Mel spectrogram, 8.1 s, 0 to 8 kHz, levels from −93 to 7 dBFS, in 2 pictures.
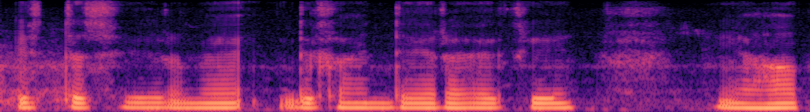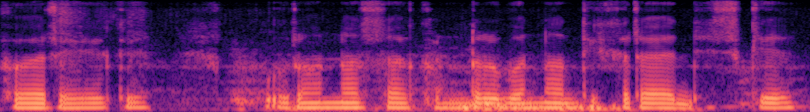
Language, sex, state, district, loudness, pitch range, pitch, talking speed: Hindi, male, Rajasthan, Nagaur, -17 LUFS, 125-130 Hz, 125 Hz, 150 wpm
